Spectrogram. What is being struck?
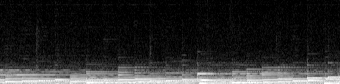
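Nothing is struck.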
